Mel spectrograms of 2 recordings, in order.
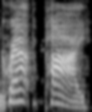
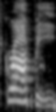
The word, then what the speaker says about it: crappie: way it was special it would be crap pie and it's not cracked pie it's crappy there's no space it's crappy do you pronounce p-i-e-s-p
